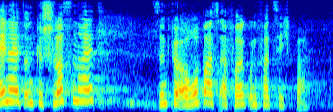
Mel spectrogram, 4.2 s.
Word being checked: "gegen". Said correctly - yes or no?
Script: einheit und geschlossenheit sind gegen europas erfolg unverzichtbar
no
